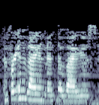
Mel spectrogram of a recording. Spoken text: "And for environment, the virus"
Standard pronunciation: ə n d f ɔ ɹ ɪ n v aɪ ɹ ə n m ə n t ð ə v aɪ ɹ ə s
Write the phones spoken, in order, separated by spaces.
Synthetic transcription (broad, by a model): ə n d f ɔ ɹ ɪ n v aɪ ə n m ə n t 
